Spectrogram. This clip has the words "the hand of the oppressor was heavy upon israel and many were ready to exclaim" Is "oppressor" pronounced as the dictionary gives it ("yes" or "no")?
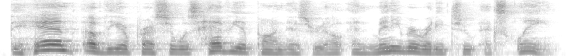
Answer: yes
